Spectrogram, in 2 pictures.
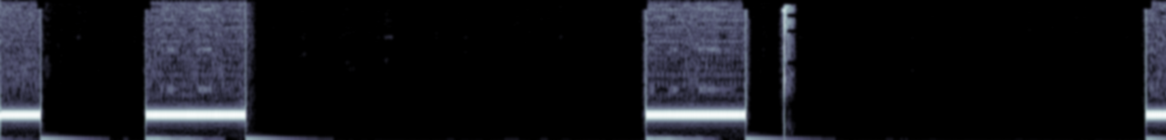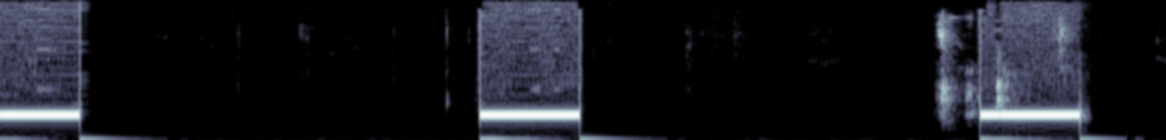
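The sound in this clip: Telephone ringback tone while a call is being transferred to an internal extension: a steady single-pitched tone in roughly one-second bursts separated by about four seconds of silence, five full rings following a cut-off one at the start.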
